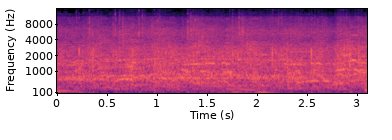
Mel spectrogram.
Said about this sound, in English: It's still, you haven't clapped like that in a while. You haven't smiled like that in a while. Come on, clap until you feel an assurance. Shout until you feel a witness. Praise them until you believe it again.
